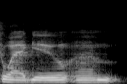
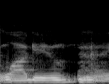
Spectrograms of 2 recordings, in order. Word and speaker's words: Wagyu: Yeah, it's Wagyu. Some people pronounce it Wagyu. Either one is fine.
